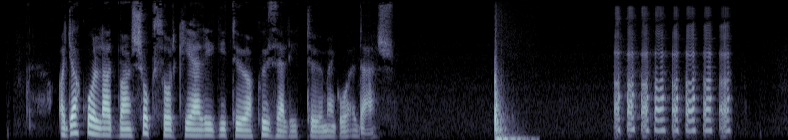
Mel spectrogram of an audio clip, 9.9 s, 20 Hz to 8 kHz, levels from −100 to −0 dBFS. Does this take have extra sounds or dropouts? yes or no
yes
